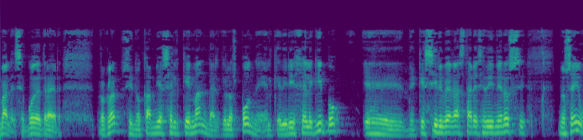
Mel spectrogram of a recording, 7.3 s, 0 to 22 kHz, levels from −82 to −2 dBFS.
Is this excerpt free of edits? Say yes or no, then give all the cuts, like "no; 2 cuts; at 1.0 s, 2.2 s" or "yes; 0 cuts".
yes; 0 cuts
